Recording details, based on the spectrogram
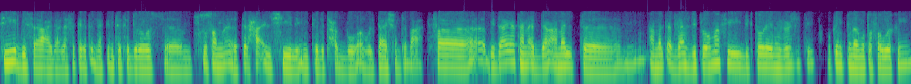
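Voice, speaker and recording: This man has an unremarkable speaking voice, fairly high in pitch with ordinary variation, moving at a moderate pace with hardly any pauses. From Syria. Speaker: musician and former dentist. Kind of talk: interview.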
